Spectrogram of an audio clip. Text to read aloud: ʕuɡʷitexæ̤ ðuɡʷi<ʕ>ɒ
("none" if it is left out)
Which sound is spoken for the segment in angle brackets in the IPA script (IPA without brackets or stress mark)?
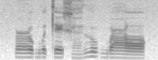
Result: ʕ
